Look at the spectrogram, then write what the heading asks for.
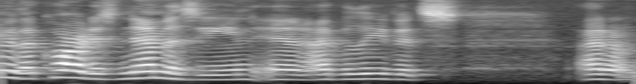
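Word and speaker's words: Mnemosyne: Nemazine, although it's a silent M, unless I'm pronouncing it incorrectly, right?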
